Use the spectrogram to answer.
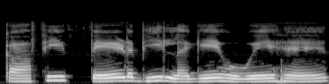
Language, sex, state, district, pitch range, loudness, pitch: Hindi, male, Madhya Pradesh, Bhopal, 140-165 Hz, -11 LUFS, 145 Hz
